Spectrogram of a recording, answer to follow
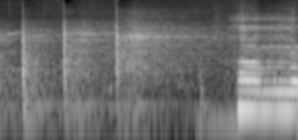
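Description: A lull in the gamelan accompaniment: a few sharp, unevenly spaced percussion strikes over a faint held tone. Near the end a loud, sustained melodic instrument note comes back in.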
